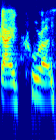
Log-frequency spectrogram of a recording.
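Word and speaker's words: Gyokuro: I cannot even spell it myself. G-Y Gaikura.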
